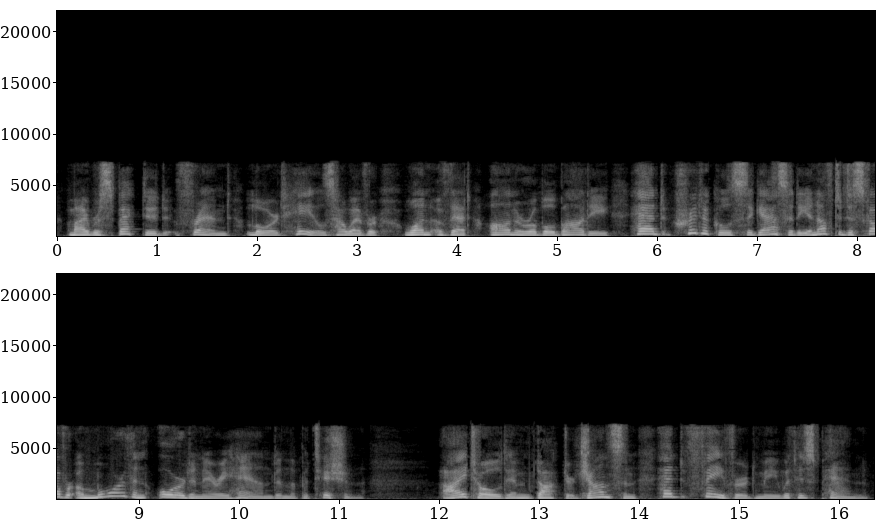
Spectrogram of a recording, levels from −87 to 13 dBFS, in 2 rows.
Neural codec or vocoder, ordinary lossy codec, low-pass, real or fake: none; AAC, 32 kbps; 7.2 kHz; real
